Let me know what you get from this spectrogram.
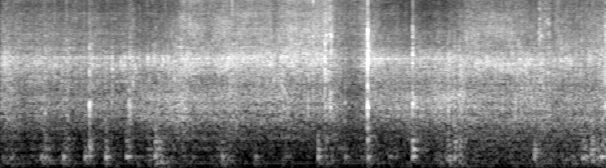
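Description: Onion, green onion and radish sizzling in hot oil in a frying pan as they are stirred, with a steady hiss and a utensil scraping and clicking against the pan now and then, one sharper knock about halfway through.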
